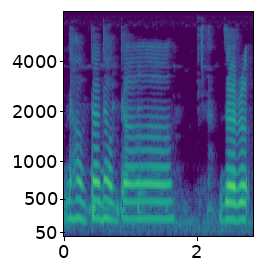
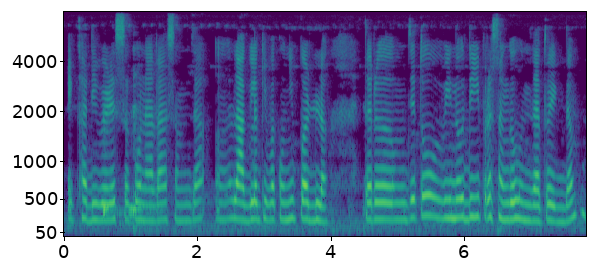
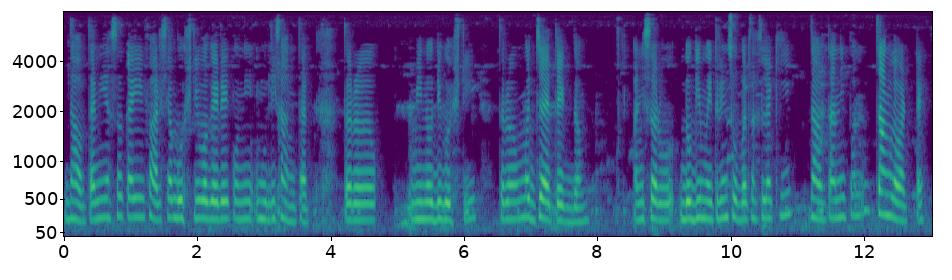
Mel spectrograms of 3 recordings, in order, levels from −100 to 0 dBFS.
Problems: constant background noise, background conversations at intervals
